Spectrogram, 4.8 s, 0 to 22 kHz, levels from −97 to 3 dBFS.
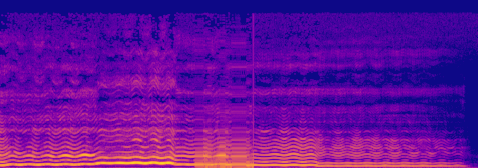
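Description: From about 1.96 s to 2.54 s the music picks up robotic sound from repeated short buffers. It goes rigid and metallic, with a steady buzz around 100 Hz laid over it, while the music's general shape still comes through underneath. The likely cause is new audio arriving too slowly, so the playback keeps looping the last stretch, roughly 10 ms at a time given that buzz, and skips most of what should be playing.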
